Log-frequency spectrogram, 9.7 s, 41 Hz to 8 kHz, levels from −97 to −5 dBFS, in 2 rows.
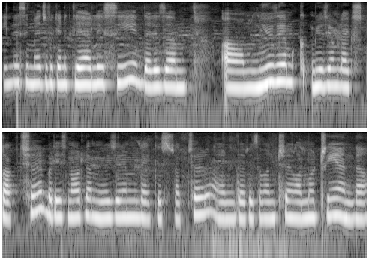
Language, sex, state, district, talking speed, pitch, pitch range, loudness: English, female, Chandigarh, Chandigarh, 195 wpm, 230 Hz, 220-260 Hz, -16 LUFS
